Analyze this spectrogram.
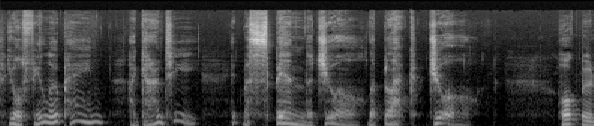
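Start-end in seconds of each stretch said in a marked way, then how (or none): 0.1-6.3 coaxing whisper. A narrator's reading. Baron coaxes duke into machine.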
